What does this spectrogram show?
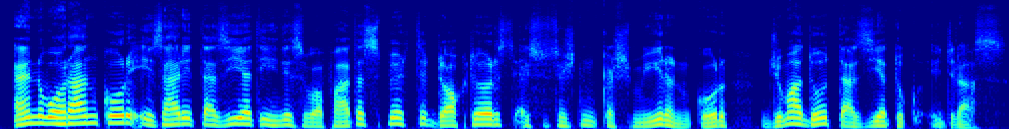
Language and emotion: Kashmiri, neutral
